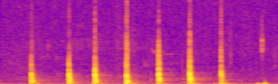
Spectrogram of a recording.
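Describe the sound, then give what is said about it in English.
Seven solid knocks on the heavy wooden front doors of a castle at Planting Fields, evenly spaced and fairly loud, each a dull thud with a short resonant ring, followed by a softer final tap. “Can you knock on these heavy castle doors?”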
